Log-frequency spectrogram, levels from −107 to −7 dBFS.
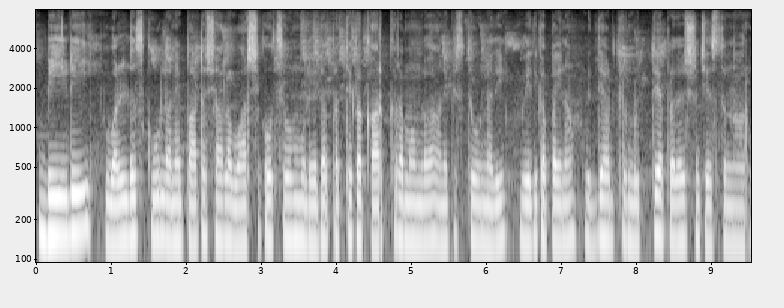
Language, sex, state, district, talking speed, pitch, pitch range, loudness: Telugu, male, Telangana, Hyderabad, 105 wpm, 135 Hz, 130-145 Hz, -16 LUFS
